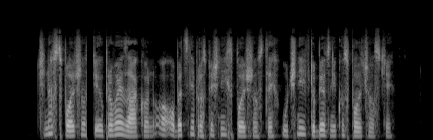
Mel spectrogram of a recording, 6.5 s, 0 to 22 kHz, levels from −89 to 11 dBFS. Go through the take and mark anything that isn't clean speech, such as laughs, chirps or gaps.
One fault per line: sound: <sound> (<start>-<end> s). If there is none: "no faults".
sound: dropout (1.3-1.4 s)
